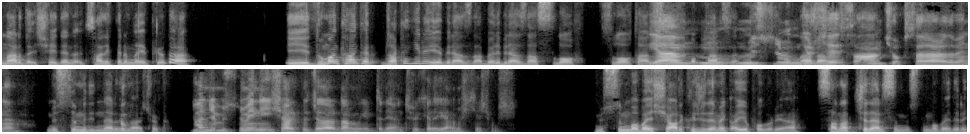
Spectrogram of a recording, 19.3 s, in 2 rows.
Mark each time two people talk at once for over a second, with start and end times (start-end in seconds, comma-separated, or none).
6.3-8.3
